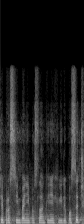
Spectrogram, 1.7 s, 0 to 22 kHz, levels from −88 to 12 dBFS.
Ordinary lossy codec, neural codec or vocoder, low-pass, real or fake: Opus, 24 kbps; autoencoder, 48 kHz, 128 numbers a frame, DAC-VAE, trained on Japanese speech; 14.4 kHz; fake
